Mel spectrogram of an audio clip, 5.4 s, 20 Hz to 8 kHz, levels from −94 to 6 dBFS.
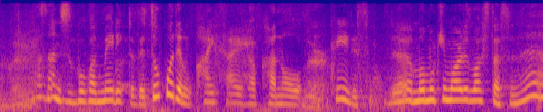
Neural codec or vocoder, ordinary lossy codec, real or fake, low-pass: codec, 16 kHz, 1 kbps, X-Codec, HuBERT features, trained on LibriSpeech; none; fake; 7.2 kHz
